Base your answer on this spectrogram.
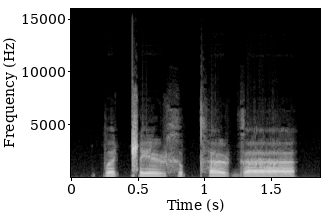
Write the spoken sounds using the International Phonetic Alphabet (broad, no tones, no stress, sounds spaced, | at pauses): p ə ǁ eː ɭ x ə p tʰ ɐː ɭ ɡ ɐː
